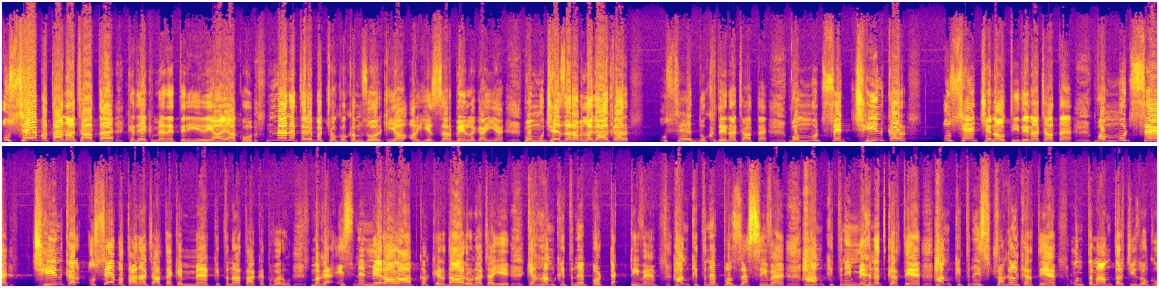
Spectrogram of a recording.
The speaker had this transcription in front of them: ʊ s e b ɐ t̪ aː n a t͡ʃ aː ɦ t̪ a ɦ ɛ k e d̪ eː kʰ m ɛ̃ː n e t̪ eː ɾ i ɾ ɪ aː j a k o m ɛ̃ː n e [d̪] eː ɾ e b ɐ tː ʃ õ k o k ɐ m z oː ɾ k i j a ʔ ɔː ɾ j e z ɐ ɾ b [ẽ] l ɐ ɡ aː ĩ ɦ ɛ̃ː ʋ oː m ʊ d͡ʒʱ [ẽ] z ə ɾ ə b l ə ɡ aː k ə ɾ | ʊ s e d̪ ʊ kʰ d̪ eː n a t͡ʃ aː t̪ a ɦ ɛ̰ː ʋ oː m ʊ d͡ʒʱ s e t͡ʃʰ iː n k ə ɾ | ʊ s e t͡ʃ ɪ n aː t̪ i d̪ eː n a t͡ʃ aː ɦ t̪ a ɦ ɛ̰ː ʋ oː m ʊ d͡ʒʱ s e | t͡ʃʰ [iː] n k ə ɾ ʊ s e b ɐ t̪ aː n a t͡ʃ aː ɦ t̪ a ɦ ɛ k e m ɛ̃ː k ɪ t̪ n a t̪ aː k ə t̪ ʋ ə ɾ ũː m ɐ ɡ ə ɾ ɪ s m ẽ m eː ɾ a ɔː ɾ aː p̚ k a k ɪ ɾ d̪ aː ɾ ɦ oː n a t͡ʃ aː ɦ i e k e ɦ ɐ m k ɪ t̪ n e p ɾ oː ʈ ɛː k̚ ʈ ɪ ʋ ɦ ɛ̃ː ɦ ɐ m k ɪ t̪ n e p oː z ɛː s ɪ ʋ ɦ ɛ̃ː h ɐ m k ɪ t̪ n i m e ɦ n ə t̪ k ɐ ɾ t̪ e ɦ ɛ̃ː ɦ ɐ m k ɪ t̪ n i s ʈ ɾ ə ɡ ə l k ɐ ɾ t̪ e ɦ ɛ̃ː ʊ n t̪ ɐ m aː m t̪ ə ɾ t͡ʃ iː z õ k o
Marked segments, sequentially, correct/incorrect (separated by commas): incorrect, correct, incorrect, correct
